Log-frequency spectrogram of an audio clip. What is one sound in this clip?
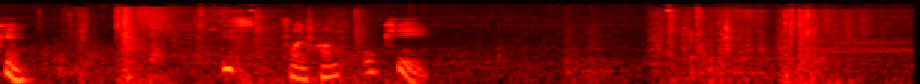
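Heavy armoured footsteps thud and clank.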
